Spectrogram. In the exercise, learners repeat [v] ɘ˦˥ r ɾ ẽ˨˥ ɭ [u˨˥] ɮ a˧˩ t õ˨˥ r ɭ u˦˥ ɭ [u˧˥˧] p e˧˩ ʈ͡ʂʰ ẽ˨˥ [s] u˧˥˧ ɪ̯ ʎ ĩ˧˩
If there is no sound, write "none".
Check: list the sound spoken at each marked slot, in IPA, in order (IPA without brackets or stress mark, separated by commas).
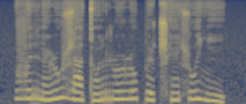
v, u˧˥˧, o˧˥˧, ɬ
